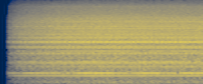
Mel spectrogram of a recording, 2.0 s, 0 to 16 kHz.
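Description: Antminer S17+ cooling fans running at full speed: a steady loud rush of air with several whining tones through it, fading up over about the first second.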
